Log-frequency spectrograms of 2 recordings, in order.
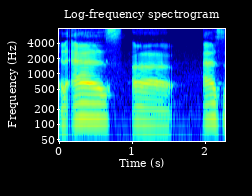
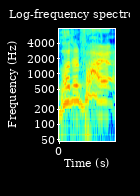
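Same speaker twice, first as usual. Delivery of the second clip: very loud, very high, shrill yell; 17 dB louder than usual. Voicing a cursed blade's final cry in a player's head: sword's last yell. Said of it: "with one last kind of yell in your head".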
